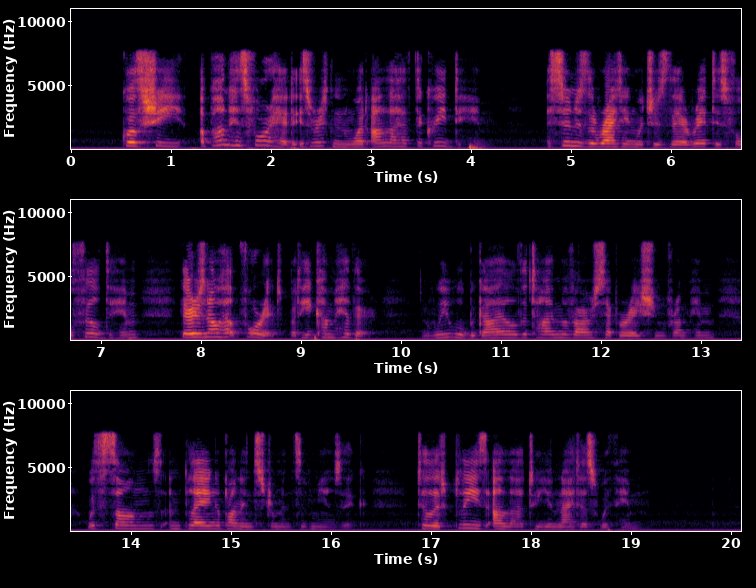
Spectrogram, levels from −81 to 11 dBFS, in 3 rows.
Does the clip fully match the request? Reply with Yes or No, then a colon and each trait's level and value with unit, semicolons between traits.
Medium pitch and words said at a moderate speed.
No: high, 235 Hz; average, 190 wpm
